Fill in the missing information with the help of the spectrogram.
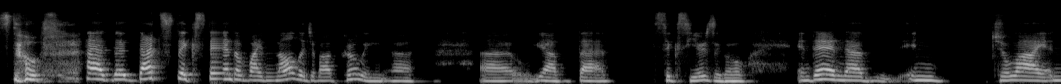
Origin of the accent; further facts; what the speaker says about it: Mongolia; moved away as an adult; now in United States; I'm originally from Mongolia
